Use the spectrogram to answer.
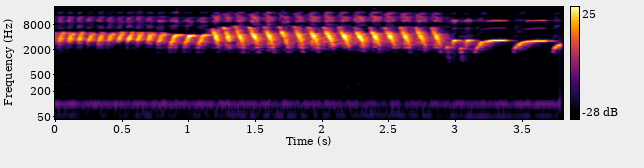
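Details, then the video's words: Canary trilling fast and high, the phrase rising in pitch then breaking into a few separate upward-swept whistled notes at the end; faint hum underneath. "suara merdu kenari"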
